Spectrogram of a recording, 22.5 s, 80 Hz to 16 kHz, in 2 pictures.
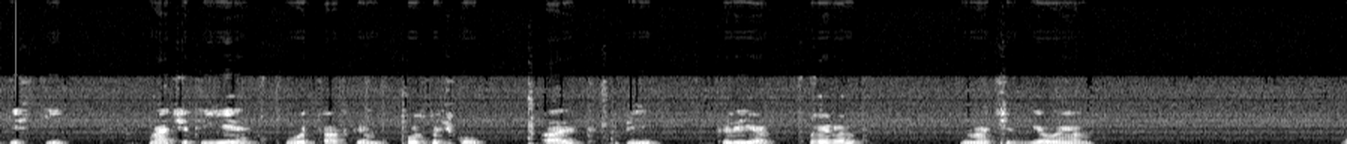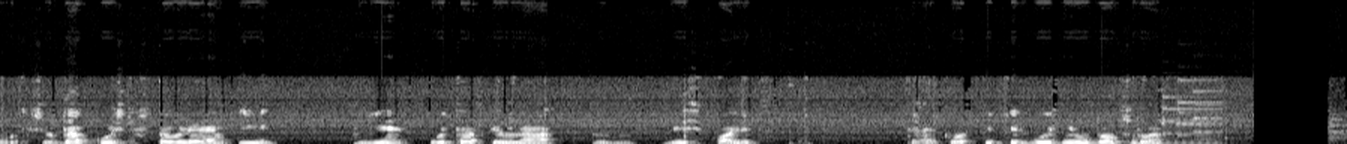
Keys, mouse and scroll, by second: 1.3 e, 2.4 click, 3.1 click, 5.0 alt+p, 8.4 g, 11.4 click, 12.1 click, 14.3 e, 15.5 click, 16.0-17.5 middle drag, 18.1 shift+middle click, 19.3 middle click, 20.3 click.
